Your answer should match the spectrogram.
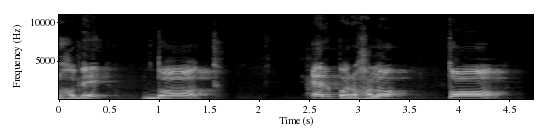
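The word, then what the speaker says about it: طاء: এরপর হলো ত। ত জিহ্বার আগা সামনের ওপরের দুই দাঁতের আগার সঙ্গে লাগায় উচ্চারণ হবে ত।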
